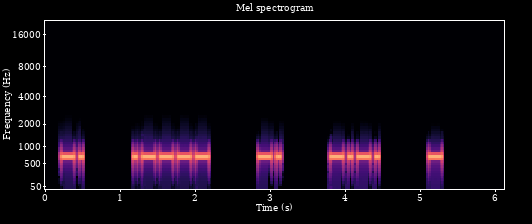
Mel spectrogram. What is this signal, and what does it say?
Morse code, heard as a keyed tone, about 20 wpm, spaced as for 10 wpm, 700 Hz. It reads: N1NCT
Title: 095 Lesson 16g - Letter c - Call Signs 20wpm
